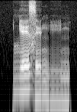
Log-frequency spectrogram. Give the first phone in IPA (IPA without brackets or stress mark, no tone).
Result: ʎ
